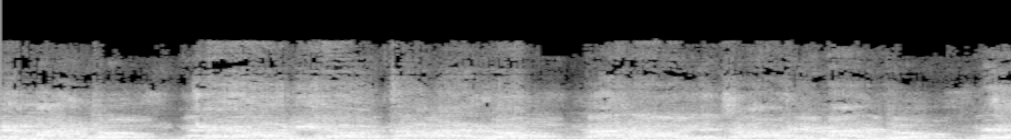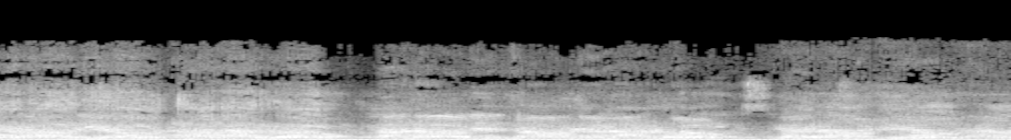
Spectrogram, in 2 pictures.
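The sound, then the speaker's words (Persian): A large crowd of Social Security Organization retirees at a rally in Iran chants loudly in unison, protesting their living conditions, shouting a slogan in repeated phrases about two seconds apart, with brief pauses between each chant and a steady roar of voices throughout. “بازنشستگان سازمان تأمین اجتماعی روز یکشنبه در اعتراض به شرایط معیشتی خود در تهران در مقابل مجلس و چندین شهر دیگر در مقابل استانداری ها تجمع کردند.”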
